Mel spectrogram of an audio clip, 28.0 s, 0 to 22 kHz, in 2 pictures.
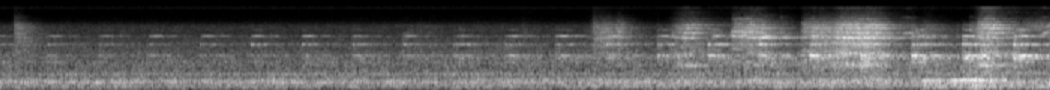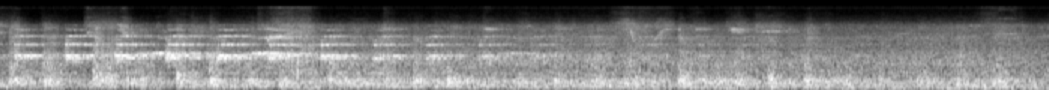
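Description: NJ Transit bilevel commuter train pulling into an underground station, heard over a steady station hum. About 8 seconds in come high wheel squeals and a growing rumble, loudest once the cars are passing, from about halfway on, with more squealing a little after that.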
